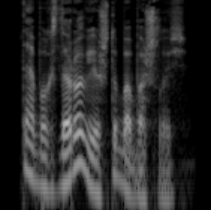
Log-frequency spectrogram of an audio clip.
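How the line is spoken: Whisper. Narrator (Russian): Гардеробщик Зимин шепнул

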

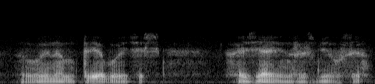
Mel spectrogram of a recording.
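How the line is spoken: Hoarse asthmatic voice. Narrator (Russian): Боксер сказал сиплым голосом астматика

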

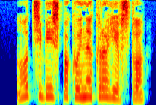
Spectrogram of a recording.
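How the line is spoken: Muttering. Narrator (Russian): пробормотала я

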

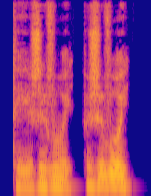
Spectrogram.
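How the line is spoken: Trembling whisper. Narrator (Russian): шептала, дрожит всем телом

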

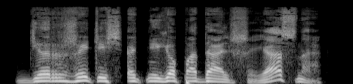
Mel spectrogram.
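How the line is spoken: Sheriff growling. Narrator (Russian): зарычал шериф

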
